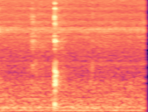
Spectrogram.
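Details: Child gives one abrupt, sharp hiccup over a low steady room hum.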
